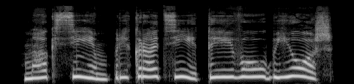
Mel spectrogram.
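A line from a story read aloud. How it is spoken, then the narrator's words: Screaming. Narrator (Russian): закричала девушка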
